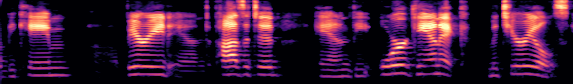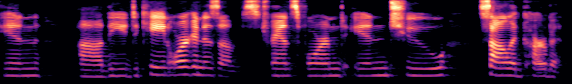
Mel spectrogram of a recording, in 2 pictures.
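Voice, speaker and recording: A woman teacher narrating a screen-recorded lecture, explaining step by step in a halting way with frequent filled pauses. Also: fairly high pitch, bright, forceful tone. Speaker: science teacher. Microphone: screen recording voice-over.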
